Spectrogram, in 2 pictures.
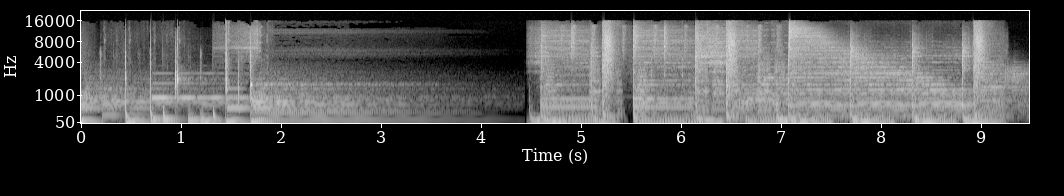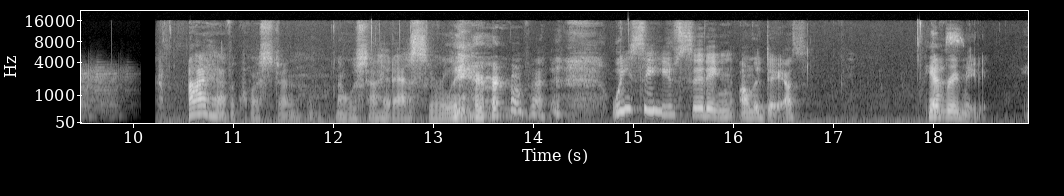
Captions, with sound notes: (light music) (smooth uptempo music) I have a question I wish I had asked earlier, (chuckles) We see you sitting on the dais every meeting.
